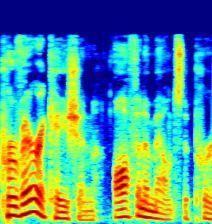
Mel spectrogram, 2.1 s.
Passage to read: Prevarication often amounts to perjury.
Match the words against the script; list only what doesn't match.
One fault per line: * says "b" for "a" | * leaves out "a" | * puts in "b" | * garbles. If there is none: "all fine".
all fine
